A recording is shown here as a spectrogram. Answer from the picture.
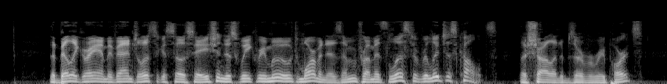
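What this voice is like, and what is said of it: Radio announcer voice. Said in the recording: “I'm going back to my radio days here ... doing my radio voice here, because I was a radio guy for a long time”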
